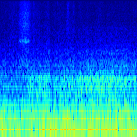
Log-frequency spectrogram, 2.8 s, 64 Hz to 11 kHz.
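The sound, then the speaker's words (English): A car engine rumbles with a throaty, steady low-pitched grumble after a downshift to second gear while driving at about 20 miles per hour over the bridge over the River Conwy with the AC off, holding a constant loud drone with no talking over it. “I know I'm only rumbling along at 20 miles per hour over the bridge over the River Conwy at the moment, but let's see if we can hear this engine. I'm going to shift down to second.”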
